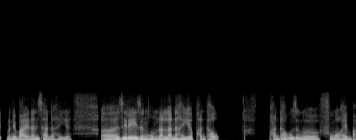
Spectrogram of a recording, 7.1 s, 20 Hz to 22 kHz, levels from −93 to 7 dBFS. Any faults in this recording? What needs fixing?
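Nothing here needs fixing: the speech comes across the AMR wideband (HD Voice) codec at 12.65 kbit/s, with its top end stopping at 7 kHz as that path does, and there's no fault to chase.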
